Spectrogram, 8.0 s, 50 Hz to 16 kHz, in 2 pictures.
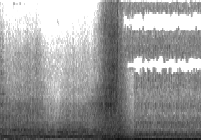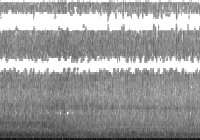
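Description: A short wavering tone from intro music, then, about two and a half seconds in, the 6.2 L V8 of a sixth-generation Chevrolet Camaro running at a steady idle.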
